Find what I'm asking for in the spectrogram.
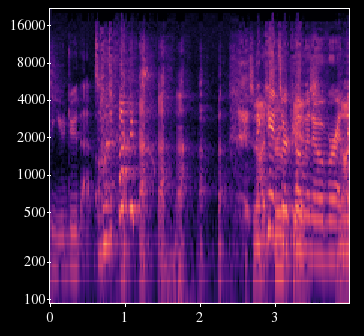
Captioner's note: both laughing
